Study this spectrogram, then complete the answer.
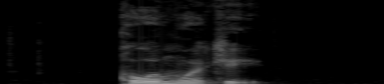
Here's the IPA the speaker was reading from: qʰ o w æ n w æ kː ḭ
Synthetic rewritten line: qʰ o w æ m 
